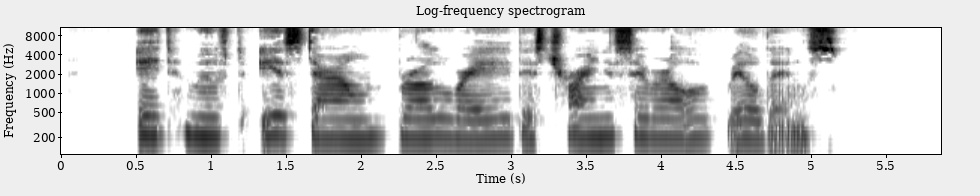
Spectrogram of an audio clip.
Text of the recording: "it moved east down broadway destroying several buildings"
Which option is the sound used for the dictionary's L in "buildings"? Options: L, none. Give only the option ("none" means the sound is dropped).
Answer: L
